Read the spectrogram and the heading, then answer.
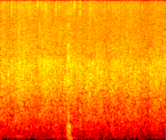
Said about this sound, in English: Yeah, we should applaud the word. It is the word.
